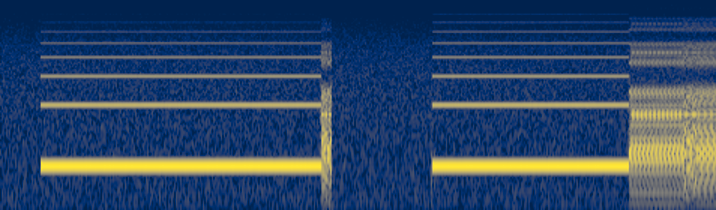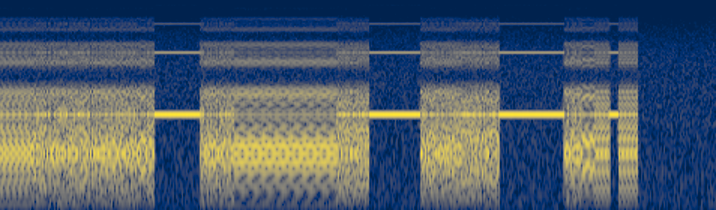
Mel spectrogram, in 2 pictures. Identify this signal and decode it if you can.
ZX Spectrum tape loading, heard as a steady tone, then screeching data.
